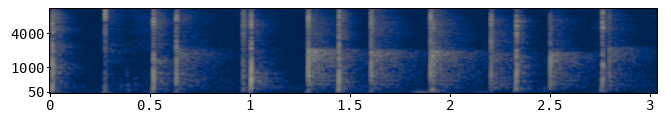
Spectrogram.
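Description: Hand clapping: about a dozen sharp, bright claps in an uneven rhythm, some in quick pairs, fairly loud, with no talking.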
